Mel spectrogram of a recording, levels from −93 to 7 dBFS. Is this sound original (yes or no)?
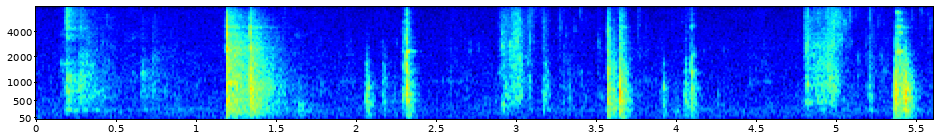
no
